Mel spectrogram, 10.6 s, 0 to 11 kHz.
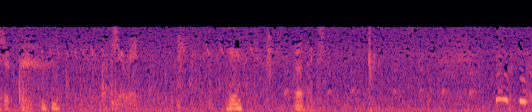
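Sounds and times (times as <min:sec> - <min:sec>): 
quiet hissy background: 0:00.0 - 0:10.6
speech: 0:00.1 - 0:01.4, 0:04.6 - 0:05.0, 0:05.9 - 0:06.4
dog whimpering with short thin whines: 0:09.9 - 0:10.6.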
